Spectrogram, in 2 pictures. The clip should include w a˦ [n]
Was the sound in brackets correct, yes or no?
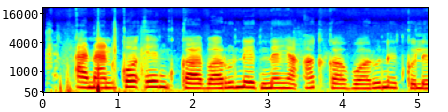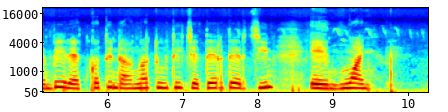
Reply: no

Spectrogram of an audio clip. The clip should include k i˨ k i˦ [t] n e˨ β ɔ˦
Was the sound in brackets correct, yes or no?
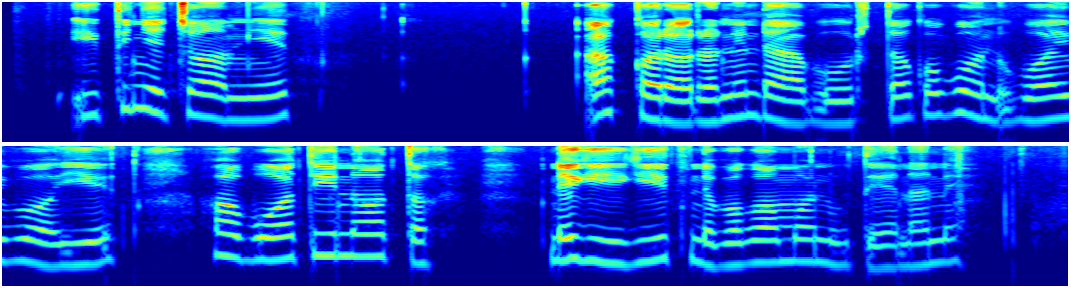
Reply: yes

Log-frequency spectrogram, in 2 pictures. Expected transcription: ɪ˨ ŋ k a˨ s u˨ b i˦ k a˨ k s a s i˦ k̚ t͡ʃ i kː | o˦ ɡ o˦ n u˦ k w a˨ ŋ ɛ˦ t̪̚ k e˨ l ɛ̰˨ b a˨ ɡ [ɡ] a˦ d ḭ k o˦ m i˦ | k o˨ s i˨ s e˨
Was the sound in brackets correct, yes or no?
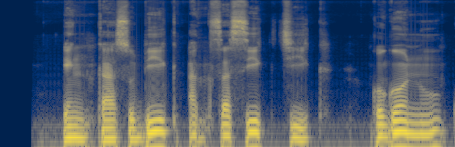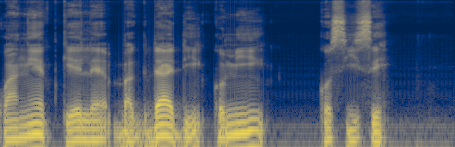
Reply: no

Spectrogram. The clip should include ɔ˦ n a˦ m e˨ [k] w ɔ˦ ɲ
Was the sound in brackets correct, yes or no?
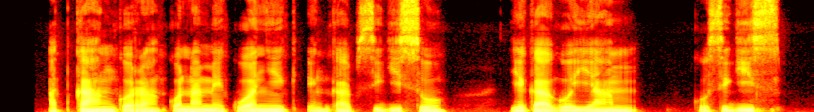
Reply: yes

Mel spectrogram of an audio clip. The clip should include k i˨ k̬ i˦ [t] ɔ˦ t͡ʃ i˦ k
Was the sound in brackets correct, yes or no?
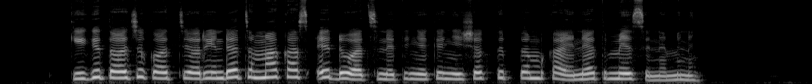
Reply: yes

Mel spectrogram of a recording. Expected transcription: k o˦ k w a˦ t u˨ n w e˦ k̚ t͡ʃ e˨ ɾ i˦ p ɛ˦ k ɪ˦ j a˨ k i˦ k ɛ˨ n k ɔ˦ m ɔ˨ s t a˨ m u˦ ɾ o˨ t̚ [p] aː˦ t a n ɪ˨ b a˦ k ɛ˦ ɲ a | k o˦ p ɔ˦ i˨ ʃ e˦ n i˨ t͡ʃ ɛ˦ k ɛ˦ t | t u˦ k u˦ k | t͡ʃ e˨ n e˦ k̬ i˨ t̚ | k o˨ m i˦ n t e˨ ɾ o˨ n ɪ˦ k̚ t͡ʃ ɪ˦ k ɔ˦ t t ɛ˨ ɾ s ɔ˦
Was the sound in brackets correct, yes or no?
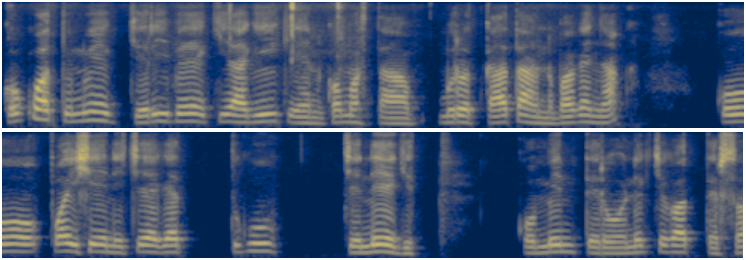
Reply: no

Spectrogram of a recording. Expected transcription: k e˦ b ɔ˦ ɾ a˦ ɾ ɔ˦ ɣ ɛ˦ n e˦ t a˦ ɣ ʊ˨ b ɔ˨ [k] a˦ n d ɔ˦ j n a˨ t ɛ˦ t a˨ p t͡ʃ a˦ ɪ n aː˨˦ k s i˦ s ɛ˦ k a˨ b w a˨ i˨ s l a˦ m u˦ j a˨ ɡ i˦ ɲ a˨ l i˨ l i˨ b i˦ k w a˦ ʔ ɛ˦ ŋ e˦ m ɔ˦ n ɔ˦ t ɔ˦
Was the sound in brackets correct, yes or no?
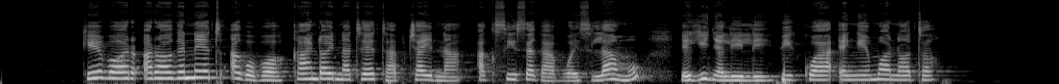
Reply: yes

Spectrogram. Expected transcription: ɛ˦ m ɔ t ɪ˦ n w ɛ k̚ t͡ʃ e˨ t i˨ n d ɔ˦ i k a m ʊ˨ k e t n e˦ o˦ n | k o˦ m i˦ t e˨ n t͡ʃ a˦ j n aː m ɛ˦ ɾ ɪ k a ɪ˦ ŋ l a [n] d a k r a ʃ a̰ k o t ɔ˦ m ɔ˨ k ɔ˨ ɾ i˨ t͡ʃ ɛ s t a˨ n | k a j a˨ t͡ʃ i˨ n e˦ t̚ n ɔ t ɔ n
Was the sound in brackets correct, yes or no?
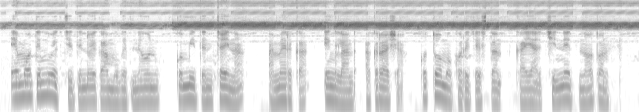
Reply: yes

